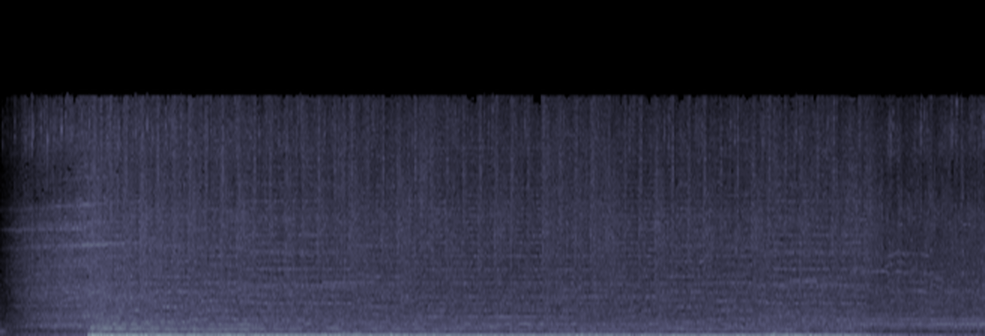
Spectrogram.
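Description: Outro jingle music: a rising swell, then about a second in a deep bass comes in and a steady, dense, hissy music bed runs on, easing off slightly near the end.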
